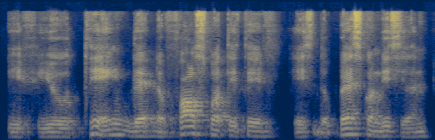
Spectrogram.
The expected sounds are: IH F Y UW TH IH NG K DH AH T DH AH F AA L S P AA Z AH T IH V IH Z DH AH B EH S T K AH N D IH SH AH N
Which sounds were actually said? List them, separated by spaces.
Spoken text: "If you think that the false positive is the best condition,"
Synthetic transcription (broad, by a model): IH F Y UW T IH NG K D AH T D AH F AA L S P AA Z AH T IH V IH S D AH B EH S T K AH N D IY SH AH N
